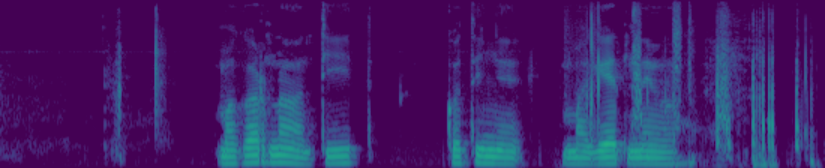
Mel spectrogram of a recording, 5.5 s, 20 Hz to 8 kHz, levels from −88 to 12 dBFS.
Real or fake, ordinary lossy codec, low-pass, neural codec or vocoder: real; none; none; none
